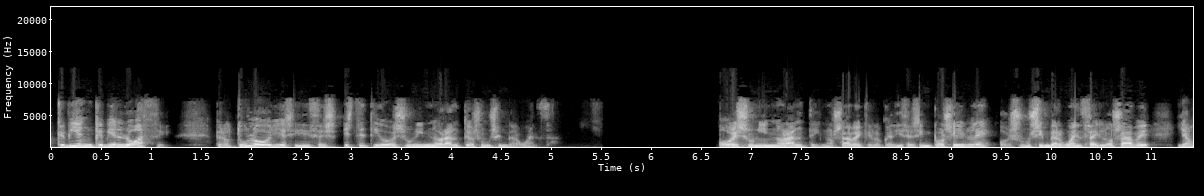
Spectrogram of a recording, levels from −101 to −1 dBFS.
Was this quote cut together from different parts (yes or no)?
no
